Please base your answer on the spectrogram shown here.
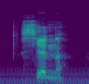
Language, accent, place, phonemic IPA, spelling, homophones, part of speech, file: French, France, Lyon, /sjɛn/, siennes, sienne / Sienne / Syène, adjective, LL-Q150 (fra)-siennes.wav
- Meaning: feminine plural of sien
